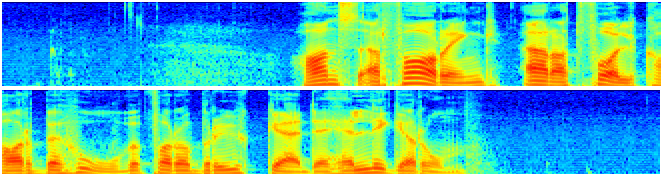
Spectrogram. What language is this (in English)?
Norwegian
